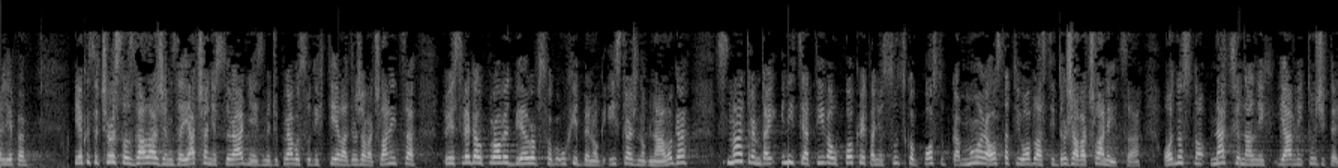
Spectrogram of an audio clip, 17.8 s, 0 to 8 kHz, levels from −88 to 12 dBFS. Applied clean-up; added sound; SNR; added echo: none; none; none; none.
